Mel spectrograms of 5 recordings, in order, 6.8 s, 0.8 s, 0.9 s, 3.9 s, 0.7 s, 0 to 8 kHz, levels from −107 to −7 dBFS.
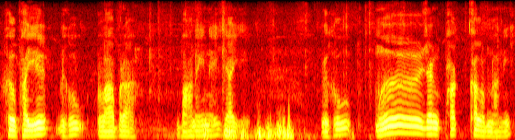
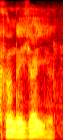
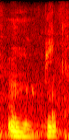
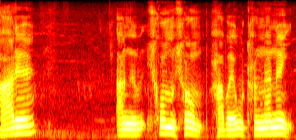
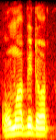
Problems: low volume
